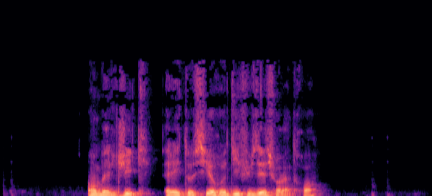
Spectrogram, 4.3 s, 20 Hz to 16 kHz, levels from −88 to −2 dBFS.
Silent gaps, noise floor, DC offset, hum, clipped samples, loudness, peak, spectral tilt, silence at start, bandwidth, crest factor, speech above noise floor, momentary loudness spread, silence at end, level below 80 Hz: none; -70 dBFS; under 0.1%; none; under 0.1%; -19 LUFS; -2 dBFS; -7 dB/octave; 0.9 s; 11 kHz; 18 dB; 52 dB; 11 LU; 1.15 s; -46 dBFS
